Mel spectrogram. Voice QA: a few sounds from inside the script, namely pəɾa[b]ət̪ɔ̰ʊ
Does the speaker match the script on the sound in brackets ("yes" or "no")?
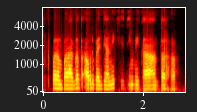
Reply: no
